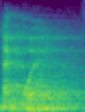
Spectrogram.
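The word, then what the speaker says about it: ikwe: We ask our Spirit, and if you ever think of, in our language, we call our women kwe, and the real pronunciation is akwe.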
